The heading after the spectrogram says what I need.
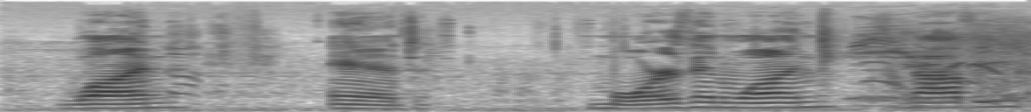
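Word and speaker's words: Navi: Na'vi, I keep wanting to call her Siri. It's two syllables.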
